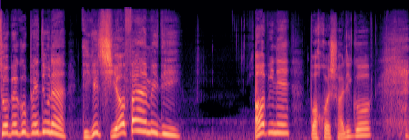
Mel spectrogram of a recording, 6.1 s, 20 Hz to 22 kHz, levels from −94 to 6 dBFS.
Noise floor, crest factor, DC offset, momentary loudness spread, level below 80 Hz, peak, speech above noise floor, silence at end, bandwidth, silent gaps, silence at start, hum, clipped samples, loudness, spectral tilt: -51 dBFS; 14 dB; under 0.1%; 11 LU; -54 dBFS; 0 dBFS; 37 dB; 0 s; 16.5 kHz; none; 0 s; none; under 0.1%; -15 LUFS; -4.5 dB/octave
